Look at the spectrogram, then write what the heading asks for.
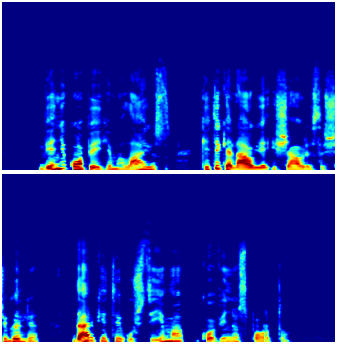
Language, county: Lithuanian, Vilnius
